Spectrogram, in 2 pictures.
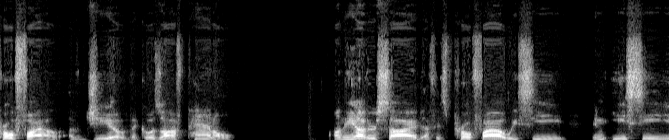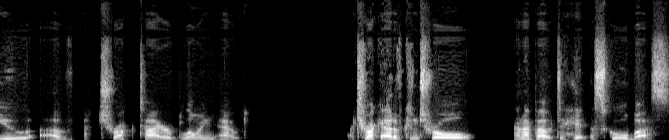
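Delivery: careful, best-effort read-aloud narration voice. Reading a comic script's panel description aloud to the audience: best reading voice. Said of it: "my best reading voice".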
